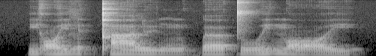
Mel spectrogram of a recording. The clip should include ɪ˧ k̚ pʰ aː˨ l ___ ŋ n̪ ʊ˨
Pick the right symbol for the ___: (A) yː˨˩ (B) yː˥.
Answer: A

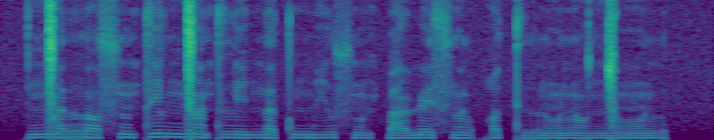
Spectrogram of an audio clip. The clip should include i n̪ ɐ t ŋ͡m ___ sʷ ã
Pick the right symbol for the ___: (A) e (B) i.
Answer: B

